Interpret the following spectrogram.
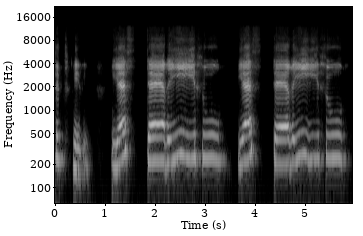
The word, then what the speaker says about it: يستغيث: يستغيث. يستغيث. If I say يستغيث, look, يستغيث, it will be heavy. If I do not open well, ta is wrong.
